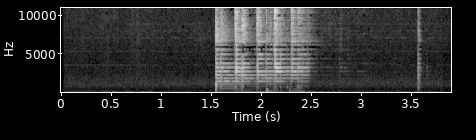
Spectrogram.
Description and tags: metal pipe foley
Some metal object dropping onto concrete in our garden.
dropped, clang, pipe, crash, metal, drop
